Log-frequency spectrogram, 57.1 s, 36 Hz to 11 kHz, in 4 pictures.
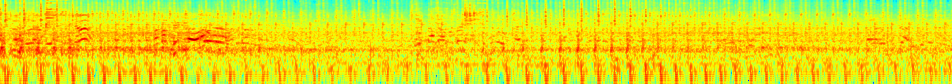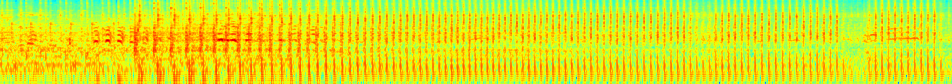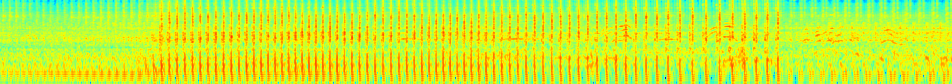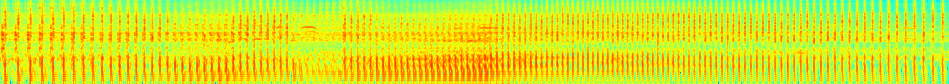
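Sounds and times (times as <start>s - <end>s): tractor diesel engine chugging: 0.0s - 57.0s.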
